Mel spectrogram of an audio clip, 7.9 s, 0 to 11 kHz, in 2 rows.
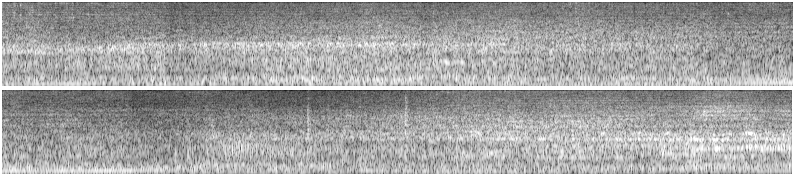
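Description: Porsche 911s with flat-six engines pulling away one after another, each engine rising in pitch as it accelerates, about two to four seconds in and again near the end.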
